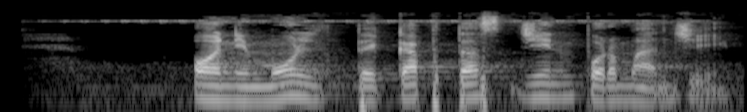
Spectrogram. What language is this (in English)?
Esperanto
